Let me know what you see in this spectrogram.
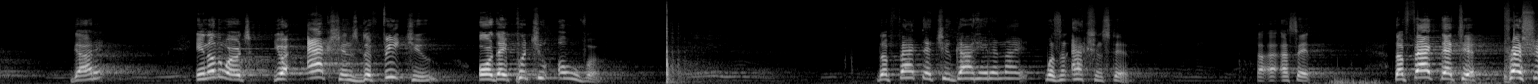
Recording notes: During Wednesday night service on February 8, 2017.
